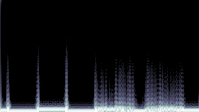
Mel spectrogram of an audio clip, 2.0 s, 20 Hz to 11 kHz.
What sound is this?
I took some waveform images and ran them through an image synth with the same 432k interval frequency range at various pitches and tempos.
